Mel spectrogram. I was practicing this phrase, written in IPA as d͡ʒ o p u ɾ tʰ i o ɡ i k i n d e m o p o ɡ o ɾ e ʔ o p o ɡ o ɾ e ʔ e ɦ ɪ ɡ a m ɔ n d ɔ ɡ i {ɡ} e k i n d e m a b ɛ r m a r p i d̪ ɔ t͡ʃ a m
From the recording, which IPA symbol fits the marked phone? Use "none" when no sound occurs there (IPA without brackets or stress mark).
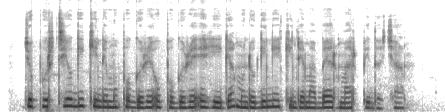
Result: ŋ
